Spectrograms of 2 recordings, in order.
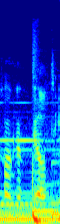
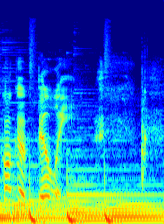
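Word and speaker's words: Squawkabilly: ability and squa ability why don't you saying qu ability it's quab Billy I can't pronounce their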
